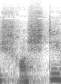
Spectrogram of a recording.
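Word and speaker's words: ষষ্ঠী: দেখো তাহলে আমরা যখন ষষ্ঠি উচ্চারণ করি কেউ কি ষষ্ঠি বলি?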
